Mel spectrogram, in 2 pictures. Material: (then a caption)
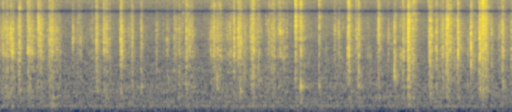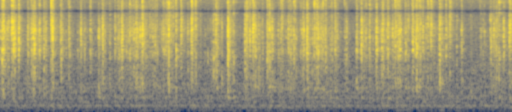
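Plastic. Fingertips and nails type quickly on the keys of a backlit plastic gaming keyboard. A steady stream of rapid, bright, clicky taps with almost no low end, each dying away almost at once.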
